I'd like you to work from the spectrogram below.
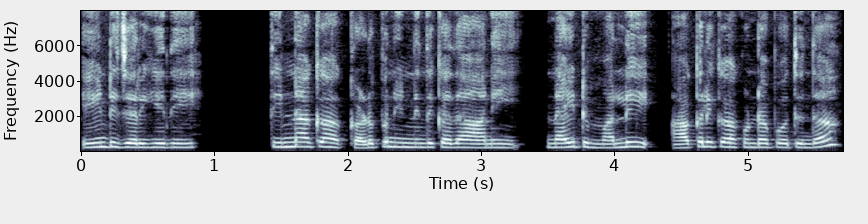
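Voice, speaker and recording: A woman's voice: a little high, level tone, moderate pace, warm tone, lightly acted. A woman voicing a playful young husband, a doctor, in a storybook reading, with sulky, teasing banter.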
